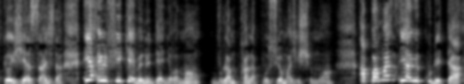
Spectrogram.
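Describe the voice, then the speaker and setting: A woman hosting a casual live stream, talking animatedly and repetitively to her viewers and greeting them by name. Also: medium pitch. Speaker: live-stream host selling a slimming potion.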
